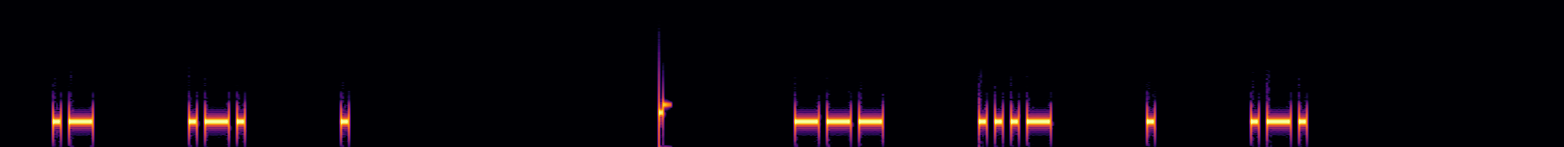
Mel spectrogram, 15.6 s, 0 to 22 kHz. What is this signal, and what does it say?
Morse code, heard as a keyed tone, about 15 wpm, spaced as for 7 wpm, 700 Hz. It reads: ARE OVER
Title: 4x Character Spacing - Top 100 Words - 15wpm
